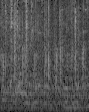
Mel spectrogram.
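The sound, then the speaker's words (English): Horse hooves clip-clop in a steady, repeated rhythm as an open carriage drawn by four horses rolls along the drive and draws up at the door of an old mansion, over a continuous rumbling background. “At last, the open carriage, drawn by four horses, could be seen in the drive, and as it drew up at the door”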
